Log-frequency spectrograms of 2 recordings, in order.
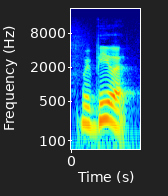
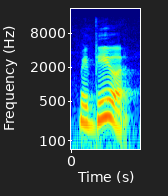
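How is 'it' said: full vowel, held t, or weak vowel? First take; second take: weak vowel; weak vowel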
